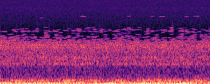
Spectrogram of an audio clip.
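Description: Steady low background hum with a faint even hiss, and no distinct events: room tone in a pause between speech.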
